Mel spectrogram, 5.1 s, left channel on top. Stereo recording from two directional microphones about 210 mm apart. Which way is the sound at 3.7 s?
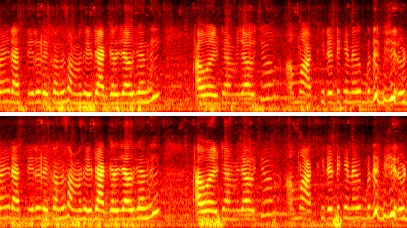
5° left (ahead or behind).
